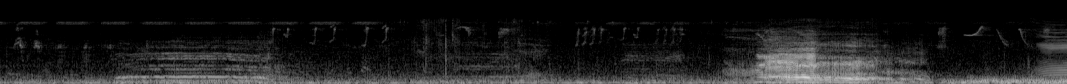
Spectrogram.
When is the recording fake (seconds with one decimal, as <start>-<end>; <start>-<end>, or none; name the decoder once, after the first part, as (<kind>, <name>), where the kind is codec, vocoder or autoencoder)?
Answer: 0.0-9.4 (vocoder, Vocos)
